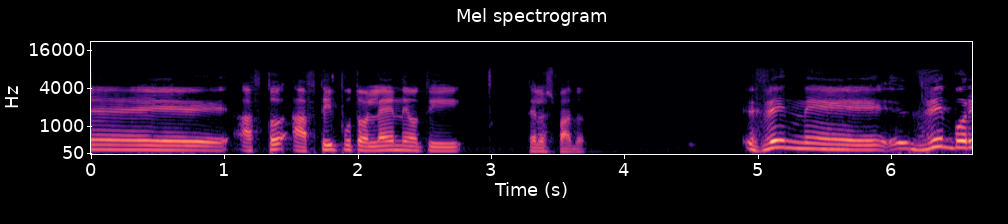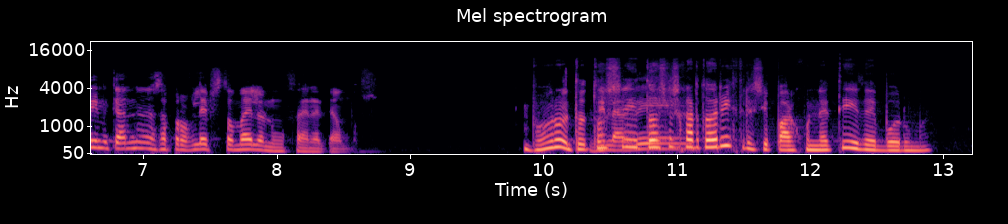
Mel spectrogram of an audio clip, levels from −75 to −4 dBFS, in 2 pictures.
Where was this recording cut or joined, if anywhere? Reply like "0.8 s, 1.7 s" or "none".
none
